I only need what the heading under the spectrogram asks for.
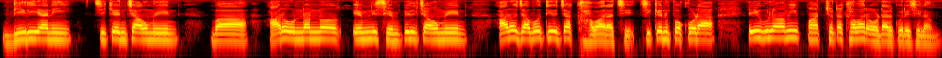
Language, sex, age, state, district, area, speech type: Bengali, male, 30-45, West Bengal, North 24 Parganas, rural, spontaneous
